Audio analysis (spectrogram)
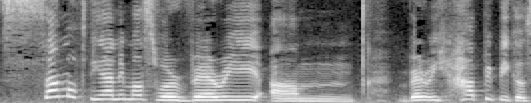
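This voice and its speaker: Over noticeable background noise, a woman with a Spanish accent speaks at a moderate pace in a high pitch with very wide pitch swings. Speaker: storyteller. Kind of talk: storytelling for children. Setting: at home, online session. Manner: animated.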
